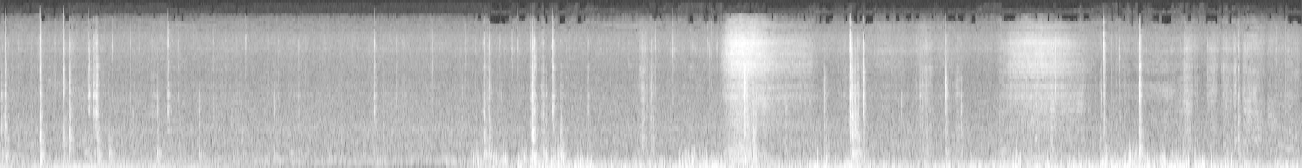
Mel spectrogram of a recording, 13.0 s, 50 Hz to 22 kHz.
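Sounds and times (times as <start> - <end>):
low rumble: 0.0 - 3.5
hand tools and plastic clicking: 0.0 - 13.0.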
